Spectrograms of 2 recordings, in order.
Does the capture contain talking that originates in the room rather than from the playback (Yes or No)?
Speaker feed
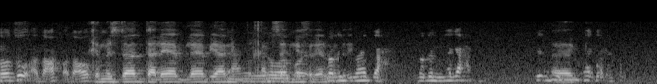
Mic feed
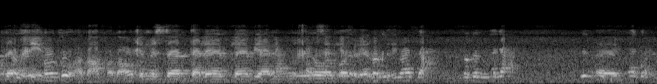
No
